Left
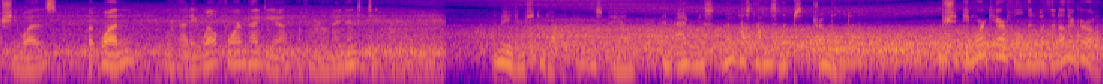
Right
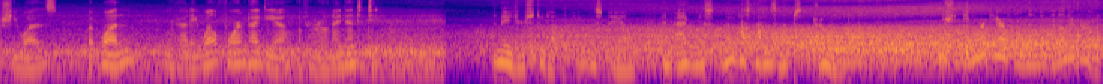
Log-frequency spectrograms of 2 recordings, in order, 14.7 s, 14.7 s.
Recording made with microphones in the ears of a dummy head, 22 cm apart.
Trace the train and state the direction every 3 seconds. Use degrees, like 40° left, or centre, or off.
50° left, 40° left, 30° left, 20° right, 70° right.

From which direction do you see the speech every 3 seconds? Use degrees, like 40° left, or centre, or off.
20° left, centre, centre, 10° left, 30° left.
